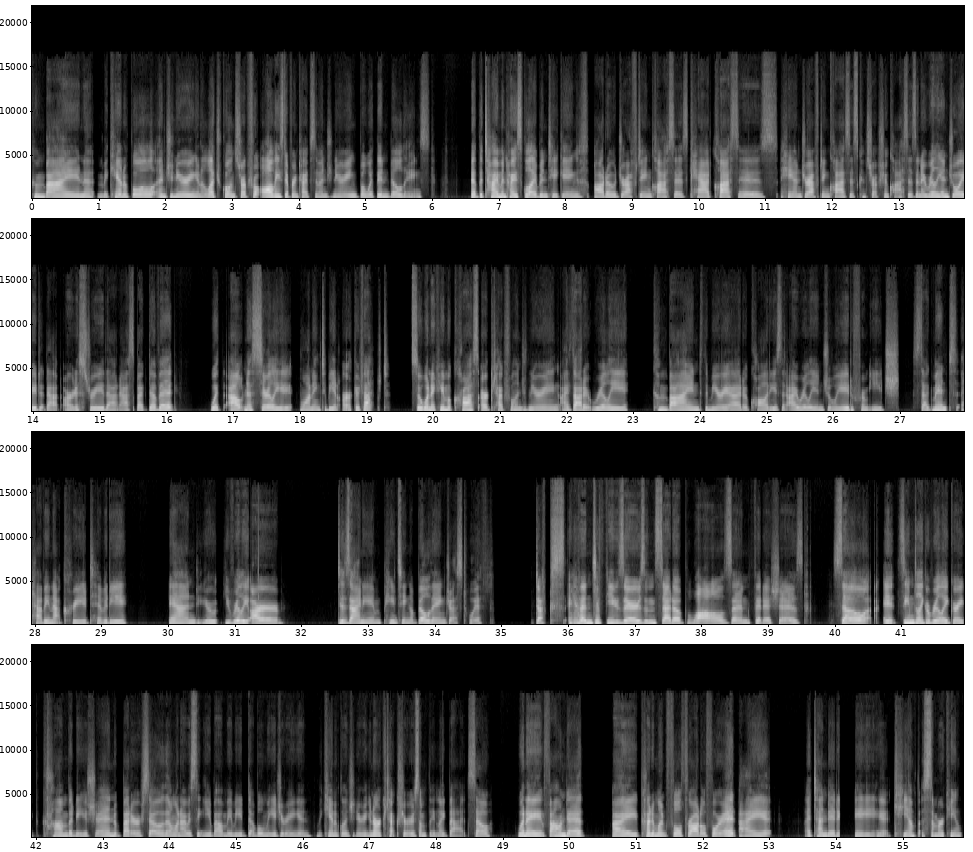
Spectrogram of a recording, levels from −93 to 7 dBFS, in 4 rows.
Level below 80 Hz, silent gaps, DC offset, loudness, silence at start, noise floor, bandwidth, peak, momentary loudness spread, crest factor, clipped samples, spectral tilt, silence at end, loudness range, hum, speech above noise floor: -66 dBFS; none; under 0.1%; -22 LUFS; 0 s; -85 dBFS; 17 kHz; -2 dBFS; 11 LU; 20 dB; under 0.1%; -4.5 dB/octave; 0.05 s; 5 LU; none; 63 dB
